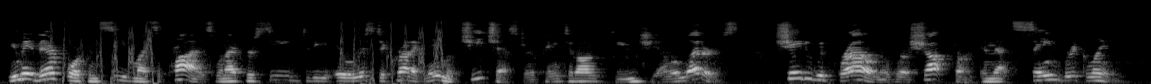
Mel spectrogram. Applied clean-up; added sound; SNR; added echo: none; Scratching (performance technique); 19 dB; none.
